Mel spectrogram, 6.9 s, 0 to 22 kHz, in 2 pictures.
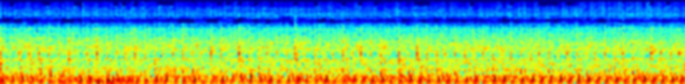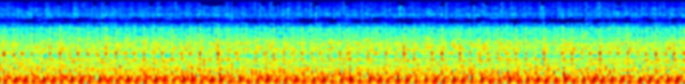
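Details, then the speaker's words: Swan X 165F Chinese single-cylinder diesel on nearly straight used canola fryer oil: steady thump at about three and a half beats a second, holding even speed with no stumbles; normal running. "Fired back up. Right now it's pretty much straight canola, so we'll get a couple minutes to see how it runs."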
